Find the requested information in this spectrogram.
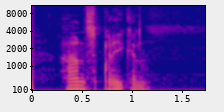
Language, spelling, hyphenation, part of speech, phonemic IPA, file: Dutch, aanspreken, aan‧spre‧ken, verb, /ˈaːnˌspreːkə(n)/, Nl-aanspreken.ogg
- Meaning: 1. to address 2. to accost 3. to appeal to, to be appealing to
